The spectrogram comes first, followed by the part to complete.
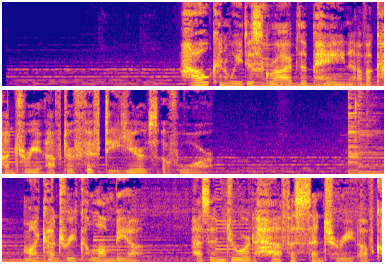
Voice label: Narration; When the Guns Go Silent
